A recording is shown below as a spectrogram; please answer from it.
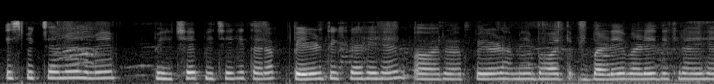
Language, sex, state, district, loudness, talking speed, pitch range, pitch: Hindi, female, Andhra Pradesh, Visakhapatnam, -21 LUFS, 185 wpm, 250-285 Hz, 265 Hz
